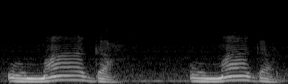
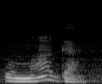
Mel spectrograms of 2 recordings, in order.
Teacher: The second syllable has the accent umaga.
